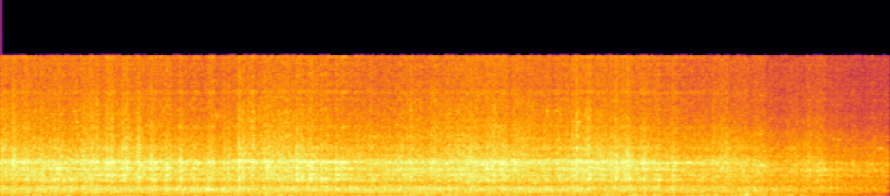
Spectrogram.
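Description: Freight train rolling past, a steady rumble and clatter of wheels on rail that fades out near the end.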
